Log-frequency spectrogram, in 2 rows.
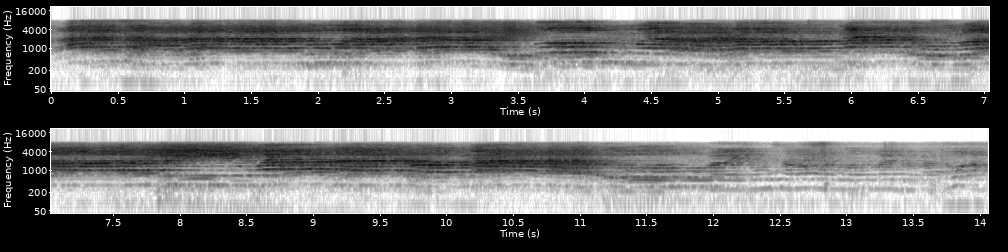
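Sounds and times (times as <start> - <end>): children singing: 0.0 - 12.2.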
